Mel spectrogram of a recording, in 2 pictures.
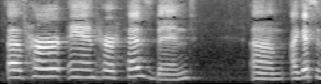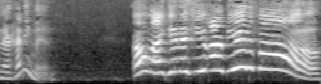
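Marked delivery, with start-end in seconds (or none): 5.7-8.0 gushing. Real, not acted. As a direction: swoon over the photo. Gushing over listener's photo.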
